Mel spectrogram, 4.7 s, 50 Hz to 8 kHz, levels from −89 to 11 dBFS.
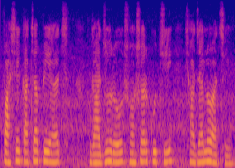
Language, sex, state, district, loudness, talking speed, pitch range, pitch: Bengali, male, West Bengal, Alipurduar, -19 LUFS, 115 wpm, 160-175 Hz, 165 Hz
